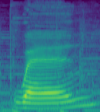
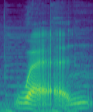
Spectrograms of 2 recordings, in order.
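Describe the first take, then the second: First: The pitch rises from mid to high. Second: The pitch dips low, then rises. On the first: "I will pronounce the second tone first" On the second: "third tone"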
